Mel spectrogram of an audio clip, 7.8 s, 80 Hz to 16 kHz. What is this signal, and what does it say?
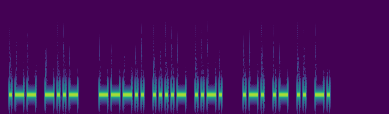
Morse code, heard as a keyed tone, about 21 wpm, 700 Hz. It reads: WX 84F RAIN
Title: K1USN SST QSO Practice 20wpm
